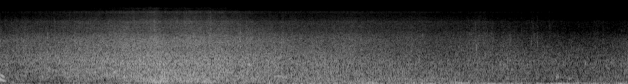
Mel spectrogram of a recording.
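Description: Surf washing up the sand at the water's edge, a rushing swell that is loudest about two seconds in and slowly fades away.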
